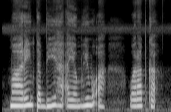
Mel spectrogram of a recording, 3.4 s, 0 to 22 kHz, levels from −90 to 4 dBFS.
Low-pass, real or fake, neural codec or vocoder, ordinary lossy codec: none; fake; vocoder, 44.1 kHz, 128 mel bands, Pupu-Vocoder; none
